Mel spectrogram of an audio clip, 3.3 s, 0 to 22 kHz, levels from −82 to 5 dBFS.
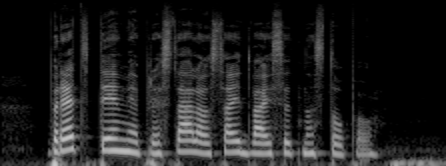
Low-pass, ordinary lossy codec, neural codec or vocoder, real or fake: none; none; none; real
